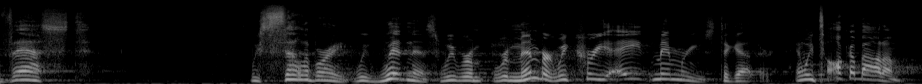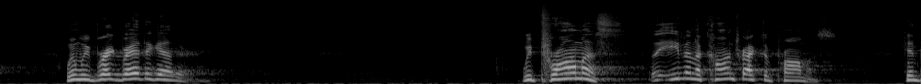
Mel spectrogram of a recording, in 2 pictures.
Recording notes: Recorded live at The Fellowship at Mt Juliet on September 12, 2021. MJ campus.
